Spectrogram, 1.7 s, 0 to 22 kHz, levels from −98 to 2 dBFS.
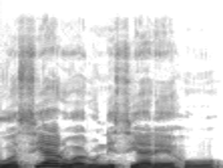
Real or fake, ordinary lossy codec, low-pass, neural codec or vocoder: real; none; 19.8 kHz; none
